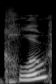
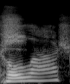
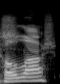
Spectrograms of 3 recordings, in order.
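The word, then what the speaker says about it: kolache: It's like cloche? – Kolosh. – Kolosh? – Kolosh.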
